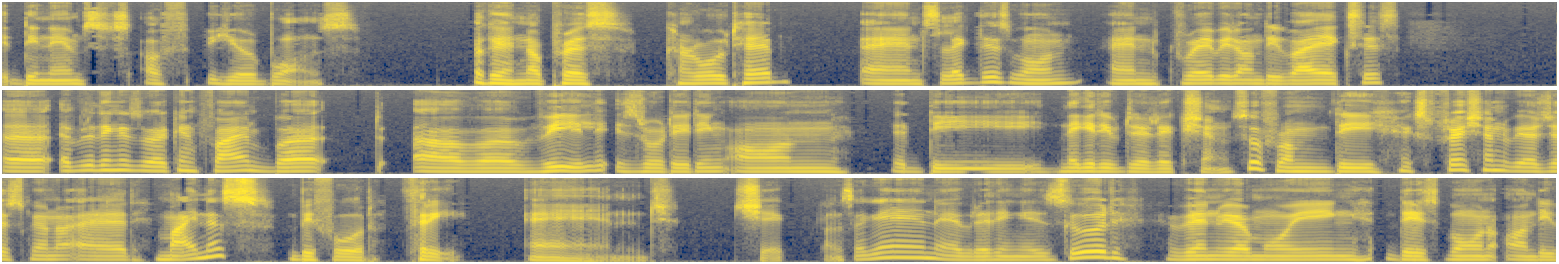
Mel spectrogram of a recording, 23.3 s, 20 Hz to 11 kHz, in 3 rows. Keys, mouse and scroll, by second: 1.8 click, 2.9 ctrl+Tab, 3.3 click, 4.6 g, 8.3 click, 8.9 ctrl+Tab, 9.1 click, 10.1 click, 11.3-14.5 right drag, 17.9 click, 18.4 click, 19.7 g.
